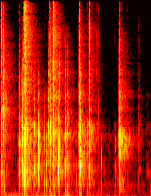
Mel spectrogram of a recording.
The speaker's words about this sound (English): Bang energy drink empty can roll.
